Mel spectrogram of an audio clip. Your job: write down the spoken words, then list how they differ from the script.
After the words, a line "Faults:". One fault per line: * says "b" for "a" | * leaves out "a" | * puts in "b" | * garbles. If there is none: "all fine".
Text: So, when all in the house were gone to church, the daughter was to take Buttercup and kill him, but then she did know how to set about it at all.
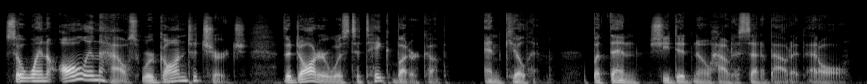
So, when all in the house were gone to church, the daughter was to take Buttercup and kill him, but then she did know how to set about it at all.
Faults:
all fine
